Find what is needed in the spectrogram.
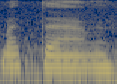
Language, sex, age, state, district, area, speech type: Kannada, female, 45-60, Karnataka, Gadag, rural, spontaneous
